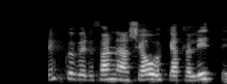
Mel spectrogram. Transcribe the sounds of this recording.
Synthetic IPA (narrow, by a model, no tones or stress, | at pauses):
ejŋ̥kvʏvɛːɾɪθanːɪaðsjaːwɛhcɪat̪lalɪːt̪ɪ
